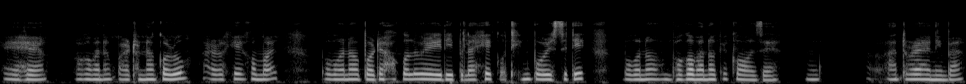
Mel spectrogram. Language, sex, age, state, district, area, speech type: Assamese, female, 18-30, Assam, Biswanath, rural, spontaneous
